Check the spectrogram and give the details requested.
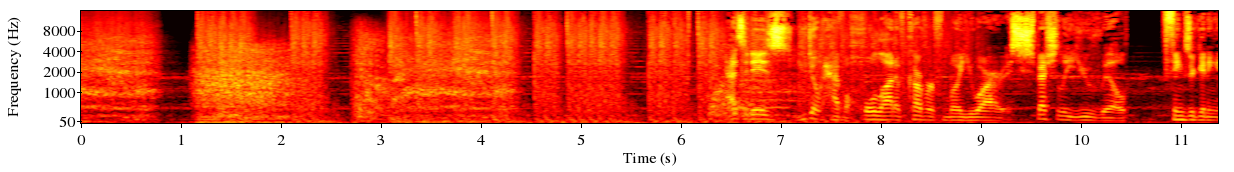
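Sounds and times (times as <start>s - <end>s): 
gunfire sound effect with bullets flying: 1.1s - 7.8s
speech: 6.5s - 11.3s.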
